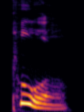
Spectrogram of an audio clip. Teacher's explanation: the other one, pool, it's a long ooh sound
